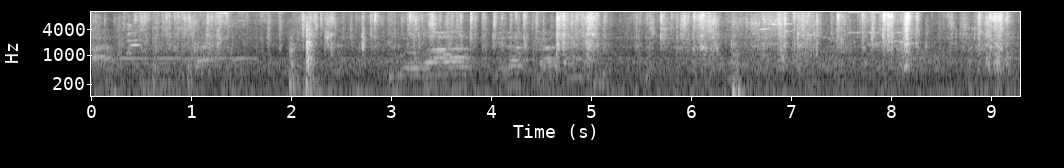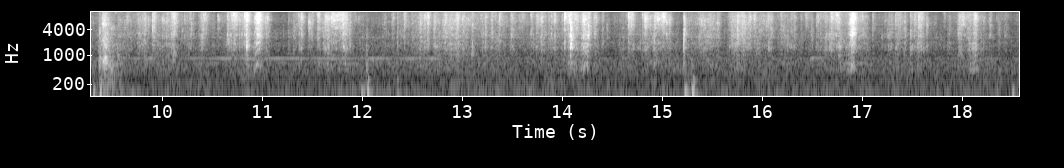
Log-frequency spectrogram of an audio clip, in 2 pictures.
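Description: Foil card packs crinkle and tear as hands rip them open.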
